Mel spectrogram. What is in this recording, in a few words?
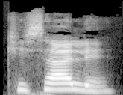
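"kisa" ergative, Archi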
